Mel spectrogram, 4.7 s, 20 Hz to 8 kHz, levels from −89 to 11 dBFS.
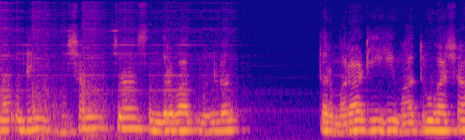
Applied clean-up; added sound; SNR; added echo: neural separator model SepFormer DNS4.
